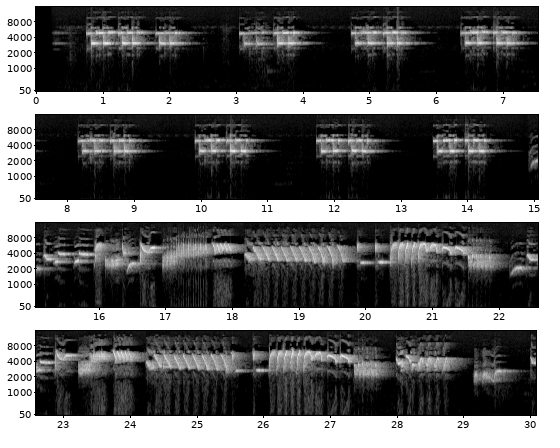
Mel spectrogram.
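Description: Caged jal songbird calling: for about half the time a short two-toned note repeated at even intervals, about every second and a half, then a long, continuous, varied warbling song full of trills.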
